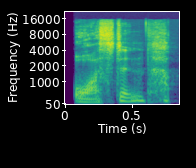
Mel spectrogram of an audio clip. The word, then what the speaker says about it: ASTN: His stage name is capital A-S-T-N. But pronounced Austin.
